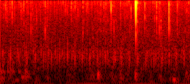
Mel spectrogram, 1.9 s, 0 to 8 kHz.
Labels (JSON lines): {"label": "biophony, rattle", "recorder": "SoundTrap 500"}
